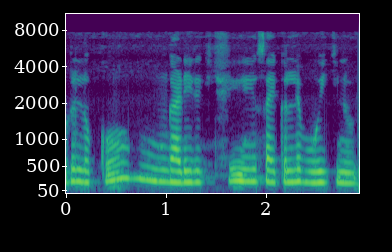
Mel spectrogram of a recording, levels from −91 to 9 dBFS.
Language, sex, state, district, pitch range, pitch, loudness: Odia, female, Odisha, Khordha, 200-225 Hz, 210 Hz, -17 LUFS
